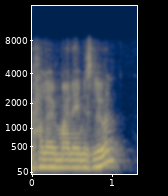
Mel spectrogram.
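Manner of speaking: upspeak, rising uptick at sentence end. Showing how upspeak sounds when introducing yourself, upspeak. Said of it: "It's that uptick at the end".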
